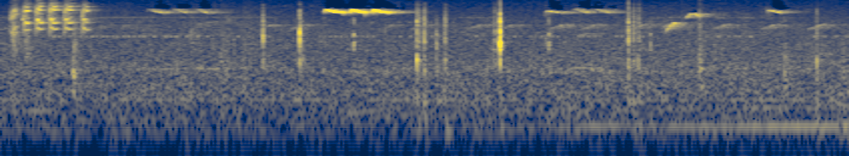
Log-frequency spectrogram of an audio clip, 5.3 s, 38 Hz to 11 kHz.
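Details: Japanese tit fledgling, out of the nest a day and still in a nearby tree being fed by a parent on the morning of 5 July 2013, giving high, harsh, buzzy begging calls in short bursts, with thin chips between, faint low hum.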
